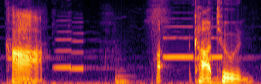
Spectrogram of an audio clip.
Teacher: There's no R when you say it. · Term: British R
